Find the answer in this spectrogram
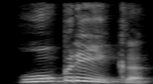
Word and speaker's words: rubrica: Por exemplo, a palavra rubrica deve ser pronunciada rubrica, tal, o qual está estabelecido aqui no nosso exemplo, ó, rubrica, sendo esta palavra uma paroxítona.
